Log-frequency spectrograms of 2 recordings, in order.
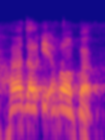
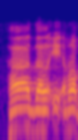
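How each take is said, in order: First: The last word ends with a final 'a' vowel. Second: The last word ends without a final vowel. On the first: The speaker calls it right. "harusnya i'rab di fathah" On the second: The speaker calls it wrong. "ini ana salah harokatnya ya"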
